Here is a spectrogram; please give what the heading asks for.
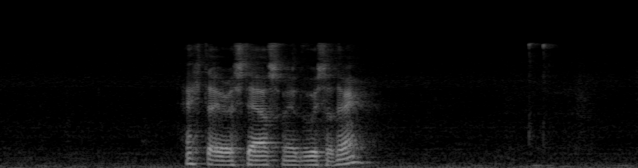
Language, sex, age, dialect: Faroese, male, 15-35, Norðuroyggjar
